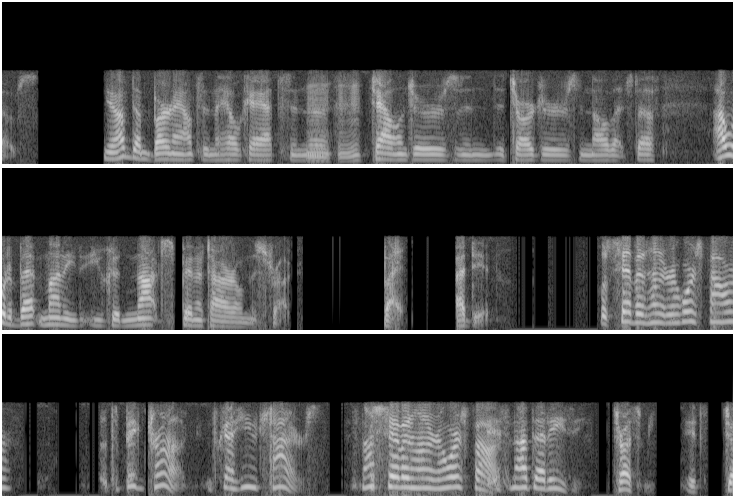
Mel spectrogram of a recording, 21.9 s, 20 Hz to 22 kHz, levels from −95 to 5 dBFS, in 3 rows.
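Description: Throughout, the speech carries Dialogic VOX ADPCM damage. Each sample is stored as a coarse 4-bit step, which leaves a gritty hiss riding on the speech. The spectrogram shows energy only between 250 Hz and 3.4 kHz and nothing above 3.8 kHz, consistent with 8 kHz sampling at about 32 kbps.

At 9.17 s there is a block of digital silence about 5 ms long. The output buffer was likely not filled in time, so zeros took the place of samples. It is heard as a tick or dip. The waveform shows a flat, near-silent stretch with abrupt edges, and the spectrogram shows a thin vertical broadband stripe at each edge.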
